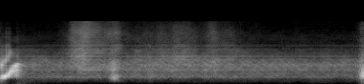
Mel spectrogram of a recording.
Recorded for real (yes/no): no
